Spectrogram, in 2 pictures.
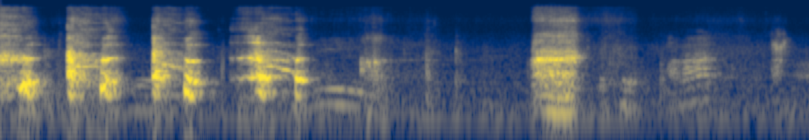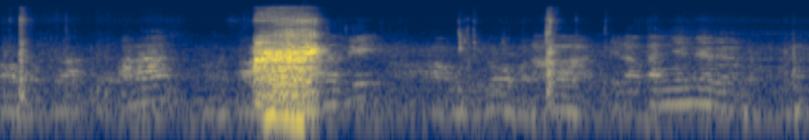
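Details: Several harsh, loose, wet rattly coughs and throat clearing, amid quiet background voices, during nasal "gurah" alternative treatment meant to bring up phlegm and mucus; productive cough.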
